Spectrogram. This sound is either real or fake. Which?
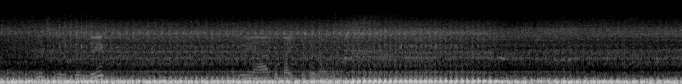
real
